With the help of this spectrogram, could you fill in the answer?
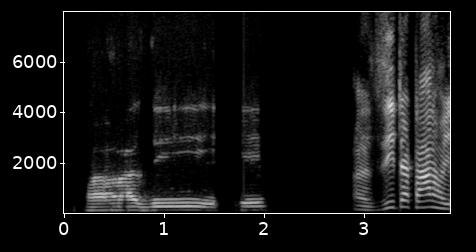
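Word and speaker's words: هٰذِهِ: জি, হাজিহি, জিটা টান হয়ে হা যাচ্ছে, খাড়া যাবার, হাজিহি। হাজিহি, জি, এবার বানান করেন।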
